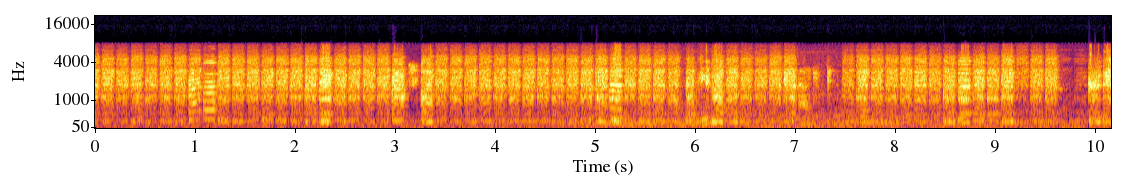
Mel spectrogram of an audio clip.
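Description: Spirit box sweeping through radio frequencies: a continuous choppy hiss of static broken by brief snatches of sound, with a few short dropouts.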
